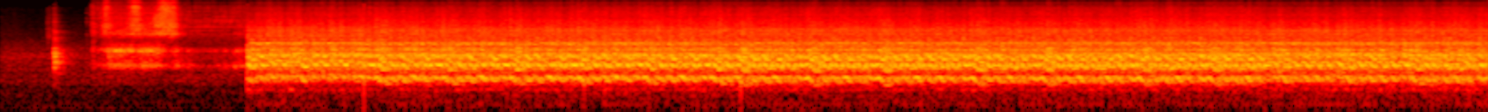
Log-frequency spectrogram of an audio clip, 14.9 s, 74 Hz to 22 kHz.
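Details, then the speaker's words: Mercedes 250 (W114) parked for decades, cranked on a jump box after adding gas; about twelve seconds of steady, even churning, roughly three beats a second, never fires; cranking, no start. "sorry guys no start today i feel bad i thought we'd get it going i thought we'd at least make some fire but she doesn't want to start"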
